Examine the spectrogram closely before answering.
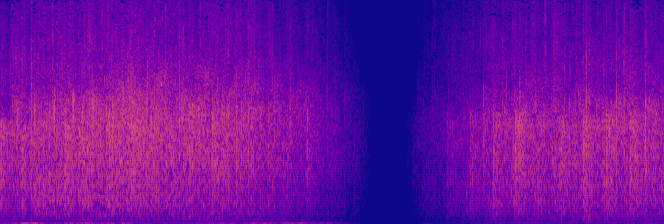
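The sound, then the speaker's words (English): A live audience at Wellcome Collection in London claps loudly and steadily. The applause fades to silence midway, then swells back up to full strength. “I'm with a live audience who can now make themselves known.”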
